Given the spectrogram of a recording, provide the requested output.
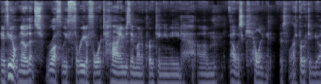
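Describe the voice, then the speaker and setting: Quiet but with big swings in loudness, a man with a Southern US accent speaks very fast at a fairly low pitch, his intonation fairly even. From US South. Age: 30s. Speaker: dietitian and vlogger. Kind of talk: personal vlog. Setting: at home at night.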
